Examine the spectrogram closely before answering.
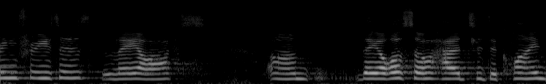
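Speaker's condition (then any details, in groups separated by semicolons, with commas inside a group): Cerebral palsy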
